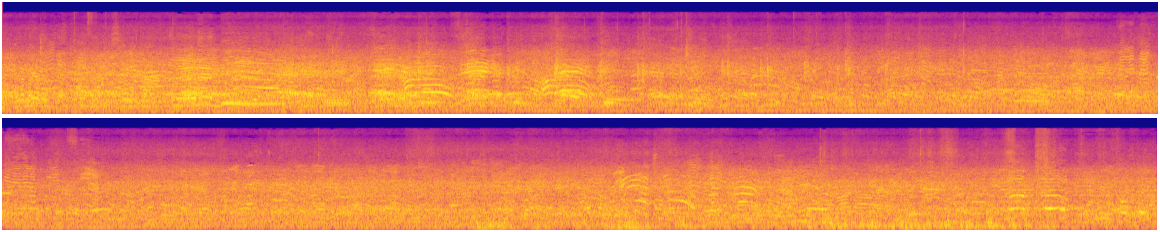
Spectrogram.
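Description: A large crowd outdoors chatters and cheers loudly all around.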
